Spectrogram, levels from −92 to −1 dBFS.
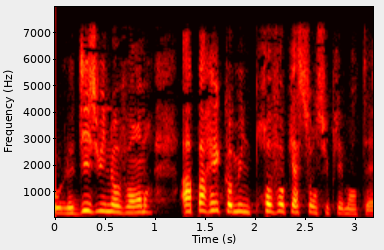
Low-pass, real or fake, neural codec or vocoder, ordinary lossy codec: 7.2 kHz; real; none; none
